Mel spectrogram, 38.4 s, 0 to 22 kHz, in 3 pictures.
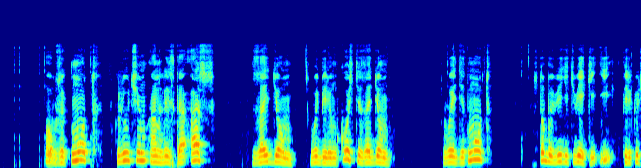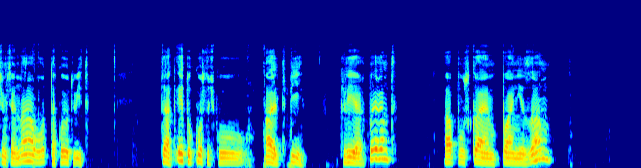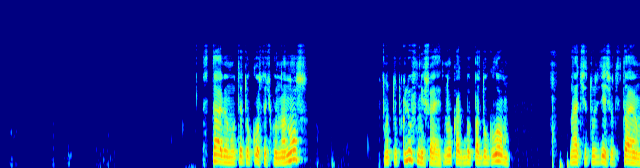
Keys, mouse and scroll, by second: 0.4 click, 1.9 click, 3.5 h, 5.0 click, 6.7 click, 7.8-9.3 drag, 10.0 middle click, 12.2 click, 13.1 shift+middle click, 13.8-16.3 middle drag, 18.7 alt+p, 21.6-23.8 drag, 24.4 click, 25.9 click, 26.9 click, 28.1-29.9 middle drag, 30.2 middle click, 32.9-34.3 middle drag, 36.9 g.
